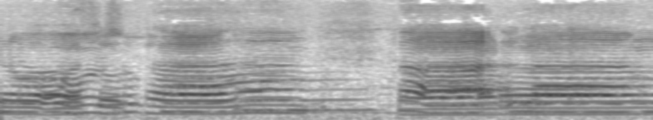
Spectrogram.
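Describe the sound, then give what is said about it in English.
Thai Buddhist monks chant a blessing for donors kneeling with heads bowed while the monks collect alms house to house: sustained, low, droning group voices in a few long phrases separated by short breaths. “And the chanting you hear, that's a blessing for the donors who are kneeling on the ground with their heads bowed.”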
